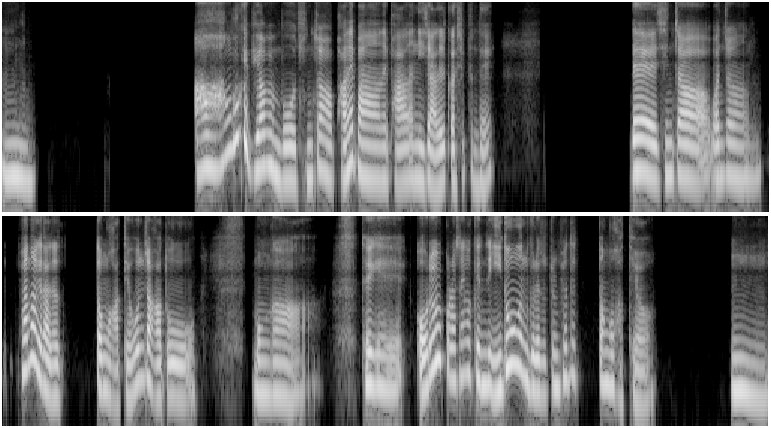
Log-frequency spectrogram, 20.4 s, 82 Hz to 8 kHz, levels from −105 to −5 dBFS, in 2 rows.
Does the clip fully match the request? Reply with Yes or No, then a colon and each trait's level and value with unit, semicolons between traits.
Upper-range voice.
No: medium, 175 Hz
